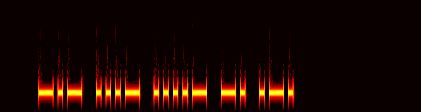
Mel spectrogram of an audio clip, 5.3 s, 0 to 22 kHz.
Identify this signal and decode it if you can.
Morse code, heard as a keyed tone, about 21 wpm, 700 Hz. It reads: KV4NR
